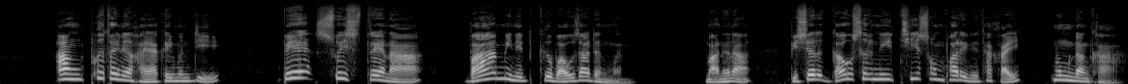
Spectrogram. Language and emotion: Bodo, surprised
